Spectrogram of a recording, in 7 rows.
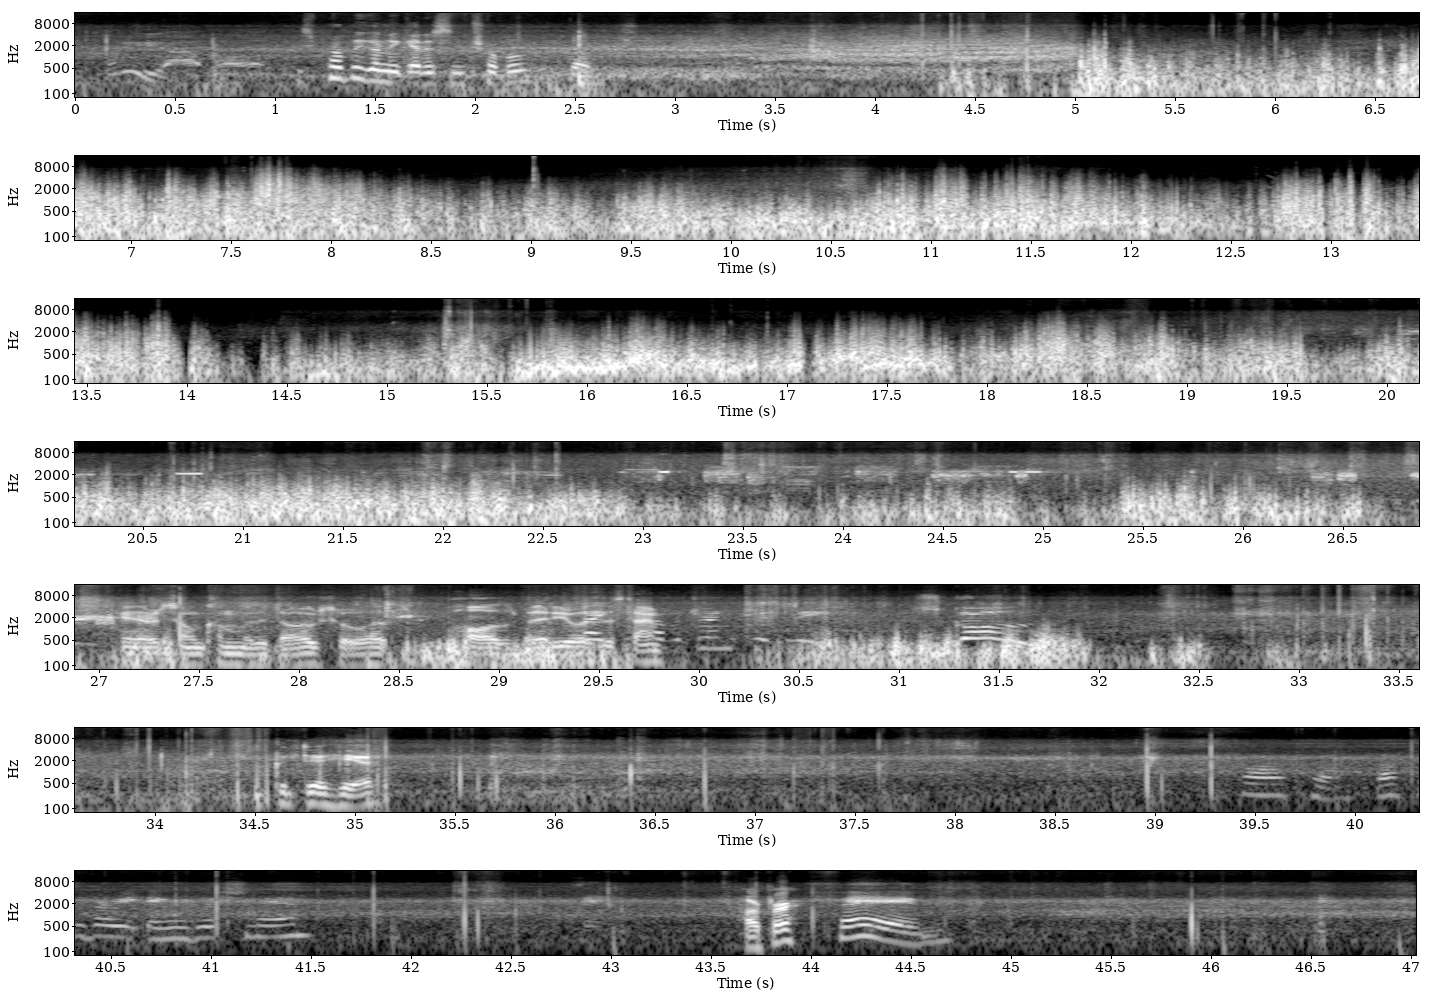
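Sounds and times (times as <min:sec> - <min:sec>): wind buffeting microphone: 0:00.0 - 0:43.4.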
